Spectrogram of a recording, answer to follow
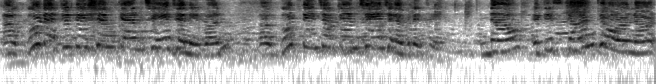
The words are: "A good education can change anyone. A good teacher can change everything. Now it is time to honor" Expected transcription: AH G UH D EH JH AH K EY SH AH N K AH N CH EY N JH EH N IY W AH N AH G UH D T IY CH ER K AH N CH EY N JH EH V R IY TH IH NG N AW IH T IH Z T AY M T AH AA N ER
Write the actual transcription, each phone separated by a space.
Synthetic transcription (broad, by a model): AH G UH D EH JH AH K EY SH AH N K AH N CH EY N JH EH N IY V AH N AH G UH D T IY CH ER K AH N CH EY N JH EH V R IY T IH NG N AW IH T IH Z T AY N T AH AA N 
